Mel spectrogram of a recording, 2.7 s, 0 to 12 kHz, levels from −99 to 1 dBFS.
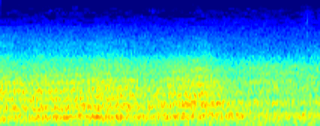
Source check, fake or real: real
